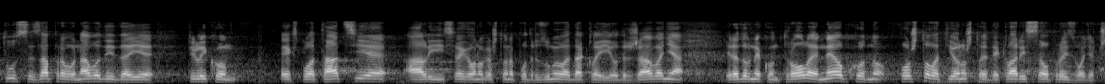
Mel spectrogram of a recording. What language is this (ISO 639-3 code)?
srp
